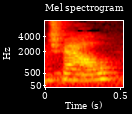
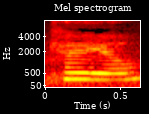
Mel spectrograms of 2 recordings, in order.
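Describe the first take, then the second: First: The name is said like 'Chow'. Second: The name is said like 'Kale'. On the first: The speaker calls it wrong. "that's what I called him the entire series" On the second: The speaker calls it right. "her actual pronunciation guide of the names, and it's fucking Kale"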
